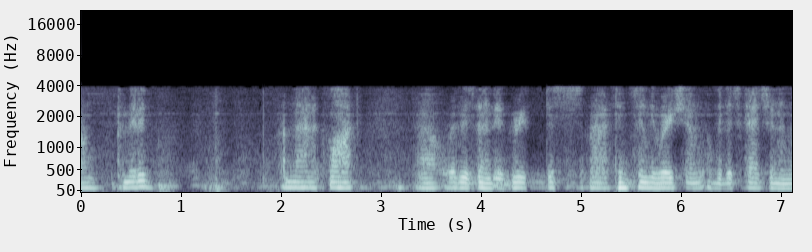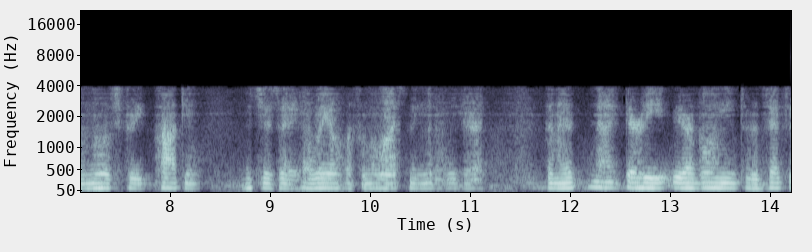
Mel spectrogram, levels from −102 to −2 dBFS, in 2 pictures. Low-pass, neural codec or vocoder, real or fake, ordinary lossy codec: 7.2 kHz; codec, 44.1 kHz, 0.9 kbps, DAC; fake; AAC, 16 kbps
